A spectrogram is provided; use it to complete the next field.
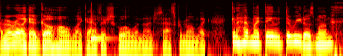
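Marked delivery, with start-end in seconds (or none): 3.4-5.0 put-on high, posh little British boy voice. Recalling asking mom after school as a kid, little british boy voice. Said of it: "why are you British? Why are you a little British boy?".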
